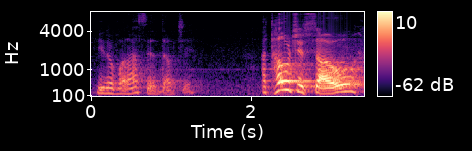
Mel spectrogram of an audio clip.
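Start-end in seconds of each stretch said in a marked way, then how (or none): 2.1-3.4 loud, slow, gloating I-told-you-so; loud slow triumphant shout. Retold or imitated. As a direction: crow it out loud. Triumphant retort to director.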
